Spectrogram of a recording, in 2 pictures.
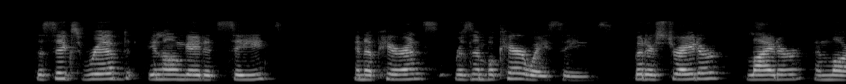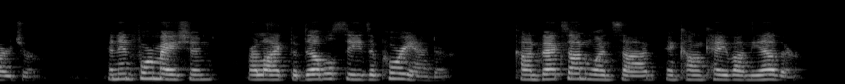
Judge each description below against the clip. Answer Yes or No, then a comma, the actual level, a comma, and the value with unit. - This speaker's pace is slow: Yes, slow, 125 wpm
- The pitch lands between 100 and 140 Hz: No, high, 230 Hz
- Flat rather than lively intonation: Yes, narrow, 1.9 semitones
